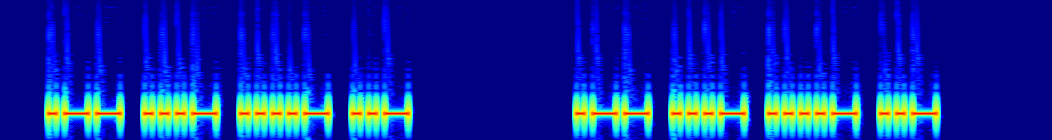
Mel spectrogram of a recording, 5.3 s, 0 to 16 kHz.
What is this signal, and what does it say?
Morse code, heard as a keyed tone, about 30 wpm, 700 Hz. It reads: WV4U WV4U
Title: USA Call Signs - 4 Characters - Repeated 2x - 30wpm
